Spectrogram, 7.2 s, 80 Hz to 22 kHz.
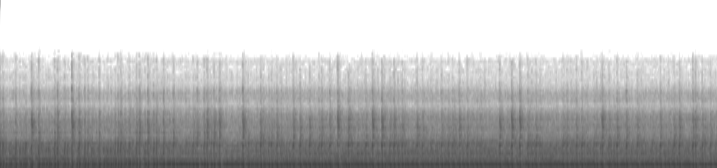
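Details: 1988 Kawasaki KX80 two-stroke, first start in 15 years after a new piston; earlier flooded. Crisp, buzzy note revving up and holding steady with even firing, no knocks or misses: running properly.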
